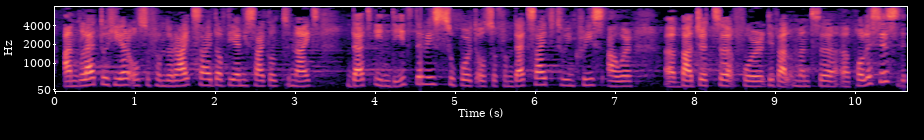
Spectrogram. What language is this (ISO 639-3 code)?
eng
